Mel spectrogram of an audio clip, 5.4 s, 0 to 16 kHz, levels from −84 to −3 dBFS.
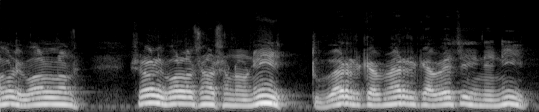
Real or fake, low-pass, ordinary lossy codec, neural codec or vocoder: real; 14.4 kHz; none; none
